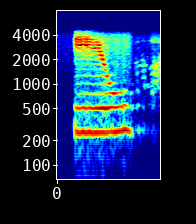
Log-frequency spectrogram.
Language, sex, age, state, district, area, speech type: Gujarati, female, 45-60, Gujarat, Mehsana, rural, conversation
